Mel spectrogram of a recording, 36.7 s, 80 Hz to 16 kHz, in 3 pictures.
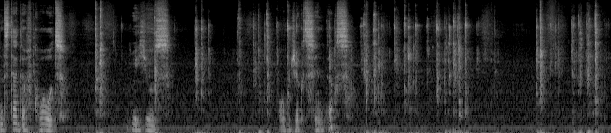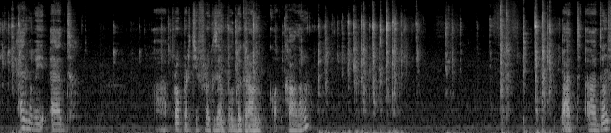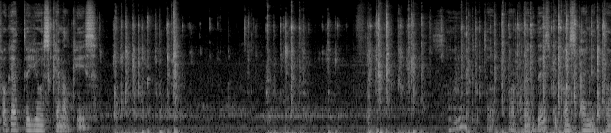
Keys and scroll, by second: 33.4 ctrl+;, 36.2 ctrl+alt+j.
